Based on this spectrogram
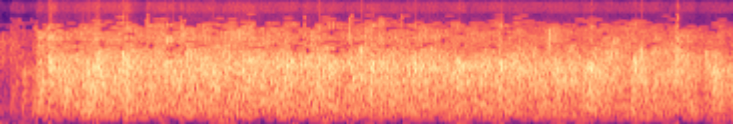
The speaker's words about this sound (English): So shall we all give Dave a very warm welcome?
